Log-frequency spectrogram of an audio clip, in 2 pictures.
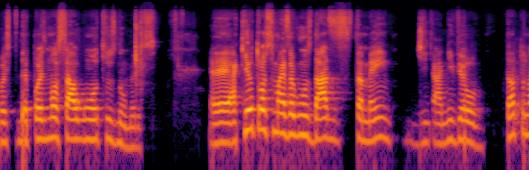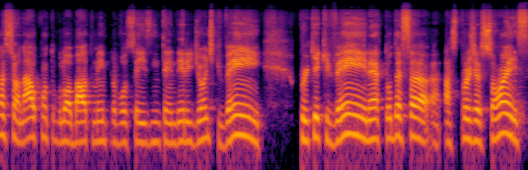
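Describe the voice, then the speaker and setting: Against a quiet background, a man speaks at a fairly high pitch. The intonation is fairly even. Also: moderate pace. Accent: strong Goiânia. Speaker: esports business executive. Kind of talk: presentation with slides. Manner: casual, hesitant with fillers.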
